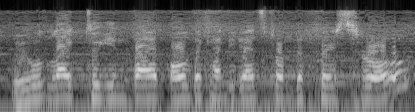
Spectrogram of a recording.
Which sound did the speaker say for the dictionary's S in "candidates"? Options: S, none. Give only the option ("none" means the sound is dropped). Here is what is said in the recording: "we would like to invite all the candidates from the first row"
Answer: S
